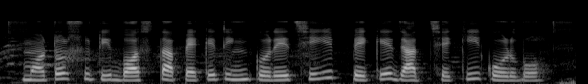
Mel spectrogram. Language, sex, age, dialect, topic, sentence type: Bengali, female, 18-24, Rajbangshi, agriculture, question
